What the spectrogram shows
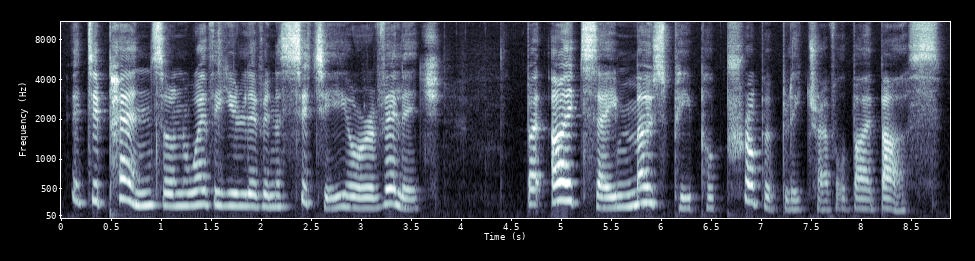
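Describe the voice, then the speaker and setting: Model answers for an oral exam are read from a script by a woman whose voice sits at medium pitch. She speaks in a measured way with clear phrasing.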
